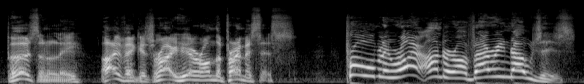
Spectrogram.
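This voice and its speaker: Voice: medium pitch, huge pitch swings, moderate pace, vocal fry, pushed and bright, no room sound, clean studio sound, pitched above the performer's own voice, heavily acted. A performer voicing casual male policemen who talk bluntly and thickly with their mouths full, in a story reading. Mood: casual, speculating.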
